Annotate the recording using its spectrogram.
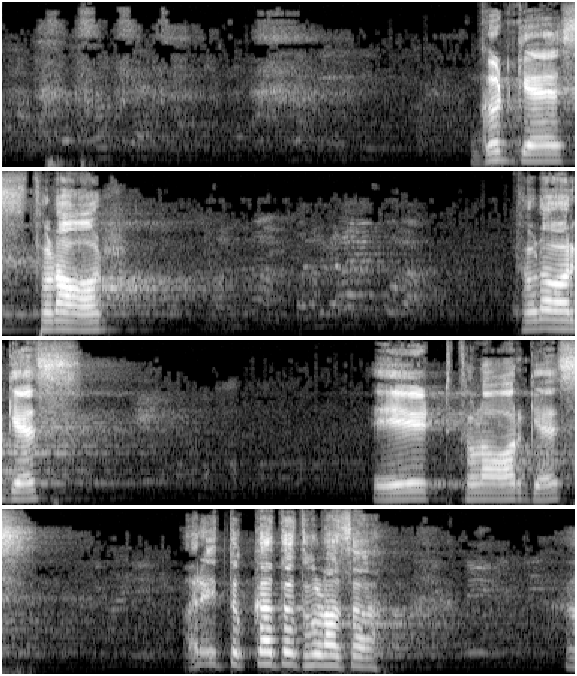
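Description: A middle-aged man speaks loudly and with animation through a microphone in a large echoing hall.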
